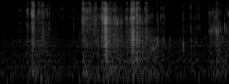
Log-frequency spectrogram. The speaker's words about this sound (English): I'll take that paper, and you can open that gift. Let's see what that is.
